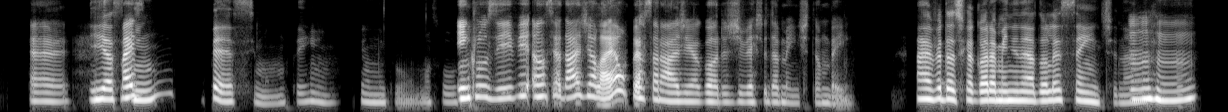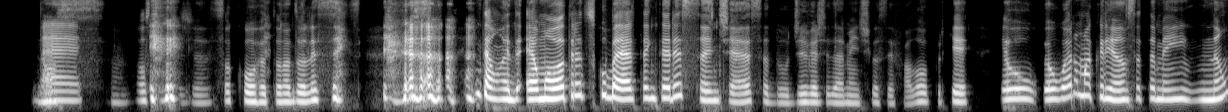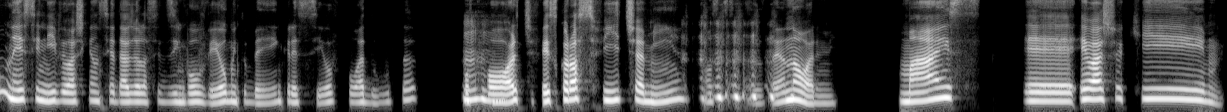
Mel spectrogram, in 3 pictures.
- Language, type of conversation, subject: Portuguese, advice, Como posso aceitar a ansiedade como uma reação natural?
- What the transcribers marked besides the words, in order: chuckle; tapping; laugh; laugh; unintelligible speech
